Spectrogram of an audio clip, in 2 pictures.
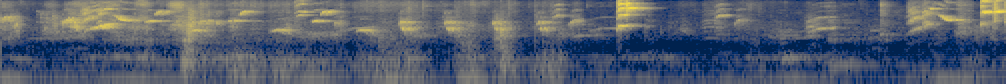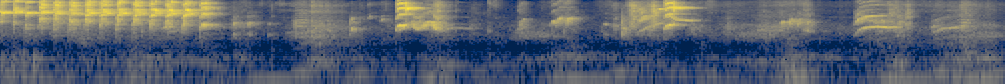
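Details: Lovebirds, described as very noisy, chattering in captivity: rapid high-pitched chirps and squeaks in dense bursts, with a loud buzzy rattling trill in the middle and sharp shrill notes around it.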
